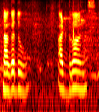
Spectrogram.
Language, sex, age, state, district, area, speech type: Telugu, female, 18-30, Telangana, Khammam, urban, spontaneous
